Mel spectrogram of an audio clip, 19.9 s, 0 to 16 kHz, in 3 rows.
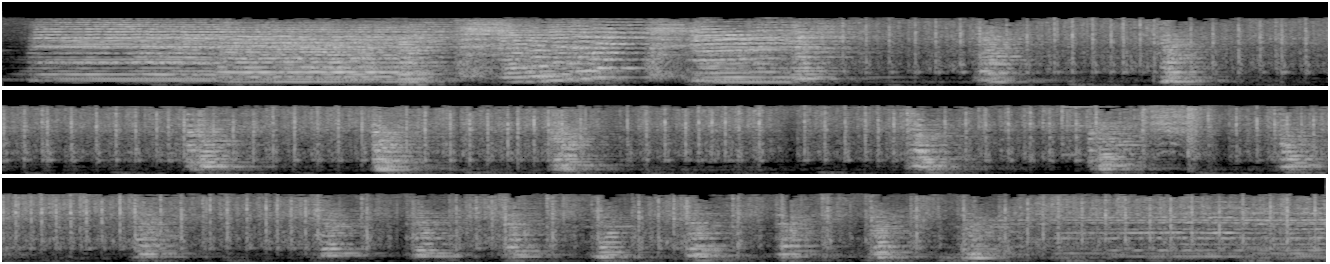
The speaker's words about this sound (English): And ladies and gentlemen, listen very carefully, because on certain of these taps, the keys of the typewriter strike 25 times a second. Incidentally, Cortez Peters is considered one of the greatest typists in the world. Listen.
